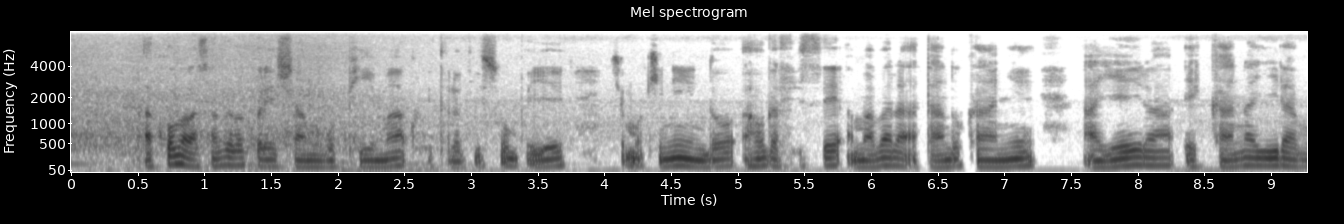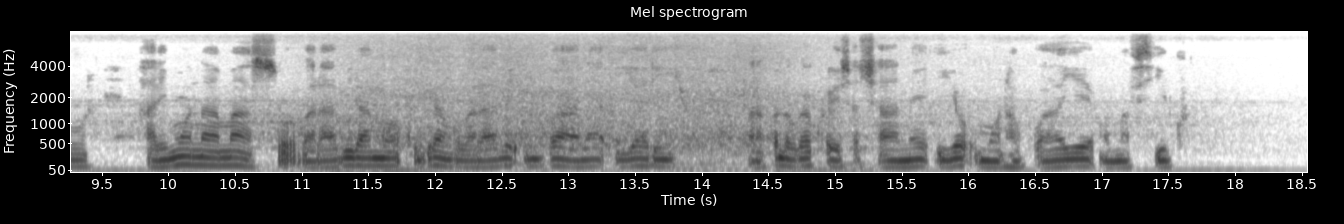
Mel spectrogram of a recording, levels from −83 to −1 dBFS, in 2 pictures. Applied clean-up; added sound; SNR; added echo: none; Train; 12 dB; none.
